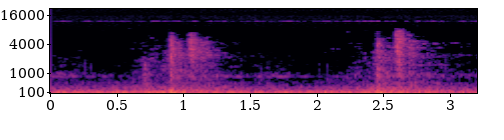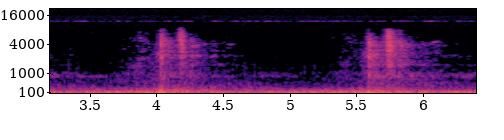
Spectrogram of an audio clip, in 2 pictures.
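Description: Slow heavy metal intro: a low sustained chord rings under four evenly spaced drum and crash cymbal hits, about one every second and a half.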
